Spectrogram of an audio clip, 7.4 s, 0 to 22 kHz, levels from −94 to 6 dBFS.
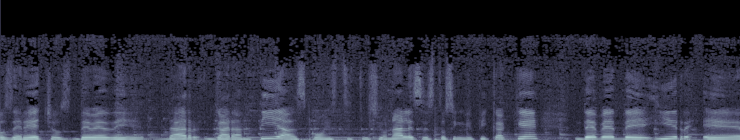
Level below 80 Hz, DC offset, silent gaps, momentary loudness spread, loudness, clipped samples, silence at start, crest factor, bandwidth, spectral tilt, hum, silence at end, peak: -54 dBFS; under 0.1%; none; 9 LU; -30 LUFS; under 0.1%; 0 s; 16 dB; 17 kHz; -4.5 dB/octave; none; 0 s; -14 dBFS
